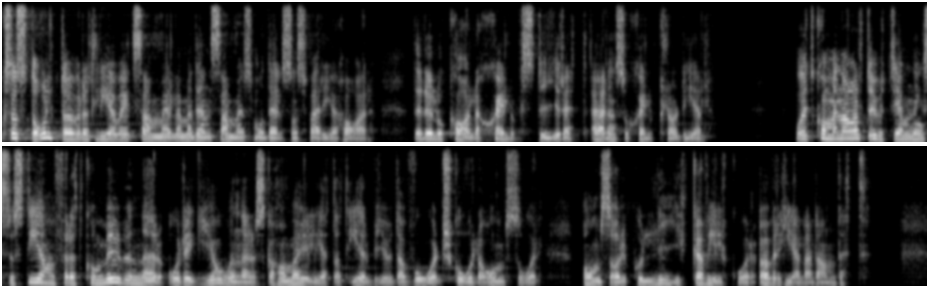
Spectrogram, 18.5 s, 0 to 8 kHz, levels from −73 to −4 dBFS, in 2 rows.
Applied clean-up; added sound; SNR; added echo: neural mask model DeepFilterNet 3.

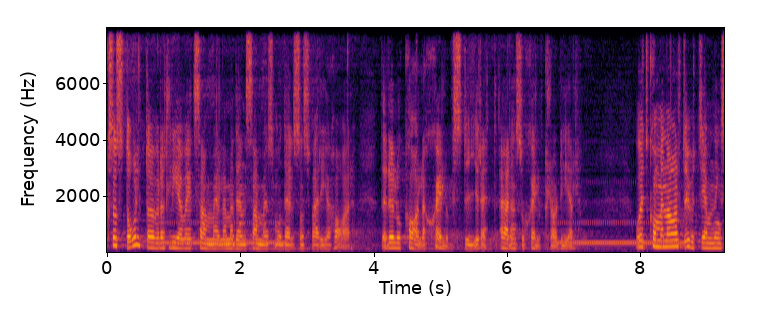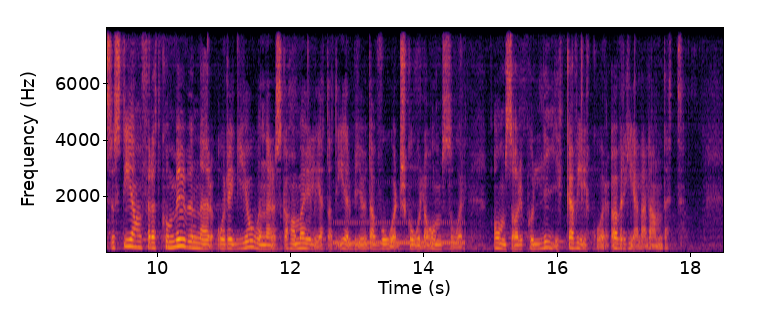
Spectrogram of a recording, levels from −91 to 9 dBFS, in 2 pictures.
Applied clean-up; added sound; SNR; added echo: none; Telephone; 16 dB; reverberation time 1.8 s.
